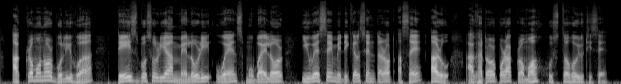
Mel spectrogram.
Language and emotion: Assamese, neutral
